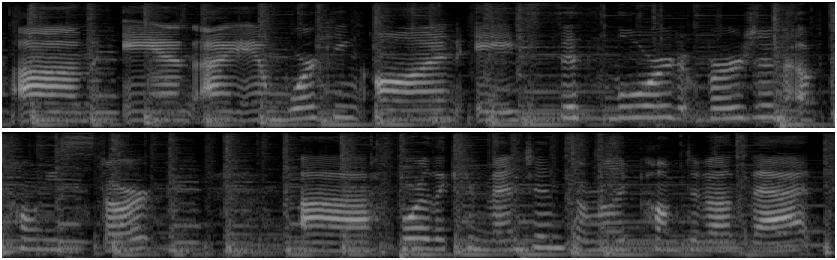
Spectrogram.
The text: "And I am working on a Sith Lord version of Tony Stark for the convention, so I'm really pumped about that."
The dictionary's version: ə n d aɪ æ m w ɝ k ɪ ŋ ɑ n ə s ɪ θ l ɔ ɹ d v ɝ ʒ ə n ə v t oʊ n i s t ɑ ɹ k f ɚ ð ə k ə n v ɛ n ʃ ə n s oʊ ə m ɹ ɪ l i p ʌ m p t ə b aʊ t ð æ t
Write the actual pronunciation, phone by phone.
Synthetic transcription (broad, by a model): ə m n aɪ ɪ m w ɝ k ɪ ŋ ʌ n ə s ɪ θ l ɔ ɹ d v ɝ ʒ ə n ə v t oʊ n i s t ɑ ɹ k f ɚ ð ə k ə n v ɛ n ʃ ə n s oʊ ə m ɹ ɪ l i p ʌ m p t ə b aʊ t ð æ t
